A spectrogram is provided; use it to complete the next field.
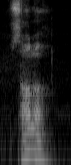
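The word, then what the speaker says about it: Xolo: do you pronounce it x-o-l-o yeah well so solo because Sochi is spelled with an X and you pronounce it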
